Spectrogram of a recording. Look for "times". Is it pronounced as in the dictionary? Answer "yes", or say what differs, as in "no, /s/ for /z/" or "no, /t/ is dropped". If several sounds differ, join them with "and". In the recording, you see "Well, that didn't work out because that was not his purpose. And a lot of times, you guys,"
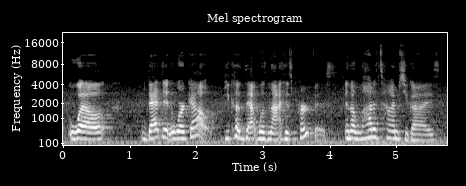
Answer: yes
